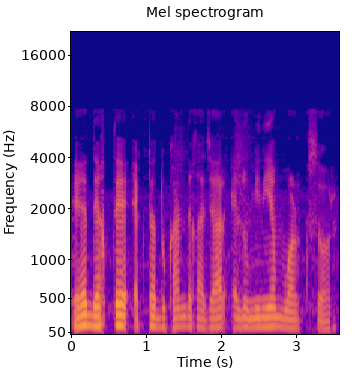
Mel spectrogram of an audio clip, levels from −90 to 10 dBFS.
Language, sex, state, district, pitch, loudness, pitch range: Bengali, male, Assam, Hailakandi, 120 Hz, -19 LUFS, 115-130 Hz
